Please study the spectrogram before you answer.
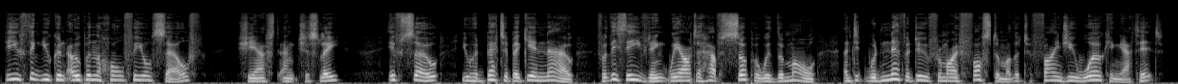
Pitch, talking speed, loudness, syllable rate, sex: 170 Hz, 235 wpm, -20 LUFS, 6.0 syllables/s, male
